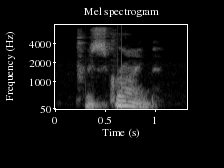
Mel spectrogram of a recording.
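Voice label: "prescribe", British English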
